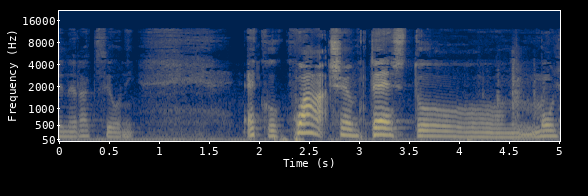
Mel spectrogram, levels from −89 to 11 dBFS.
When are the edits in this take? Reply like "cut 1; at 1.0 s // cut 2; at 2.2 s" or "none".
cut 1; at 2.7 s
